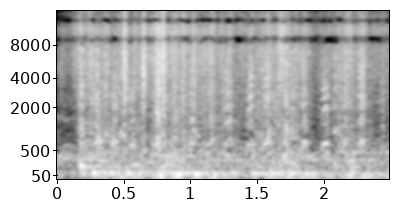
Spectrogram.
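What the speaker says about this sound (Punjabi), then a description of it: "ਇਹ ਤਾਂ ਵੱਡੇ ਕਬੂਤਰ ਹੀ ਆ" Pigeons coo softly and continuously in low, rolling murmurs, close by, with a hum of background noise and no talking.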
